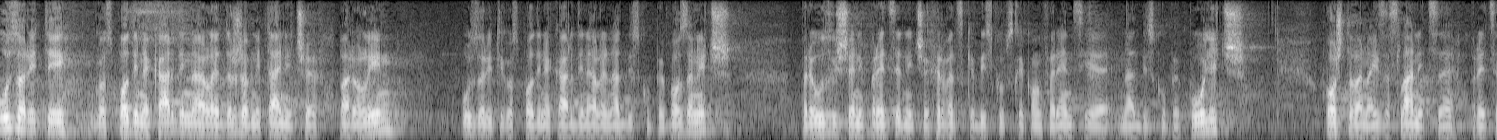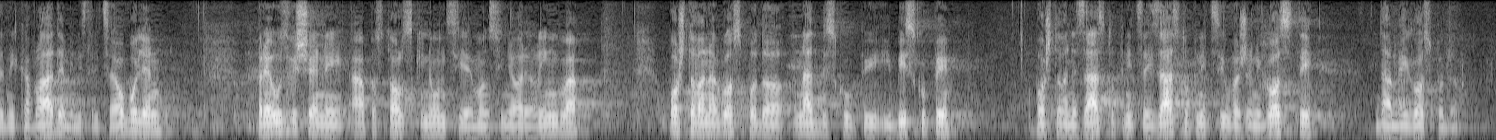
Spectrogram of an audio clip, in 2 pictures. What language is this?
Croatian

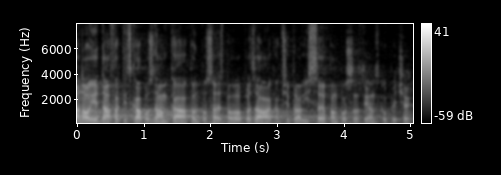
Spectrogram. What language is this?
Czech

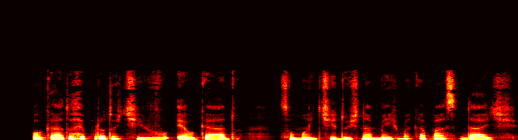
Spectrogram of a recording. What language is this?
Portuguese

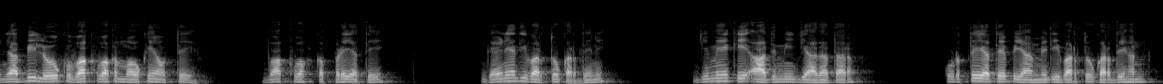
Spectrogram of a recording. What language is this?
Punjabi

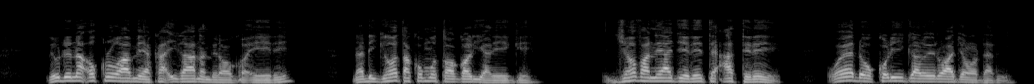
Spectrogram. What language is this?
Kikuyu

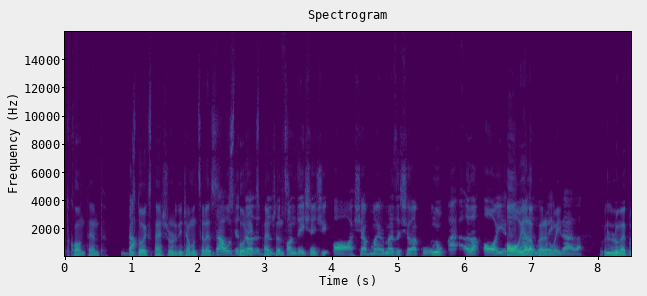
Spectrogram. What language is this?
Romanian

